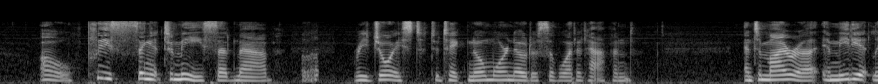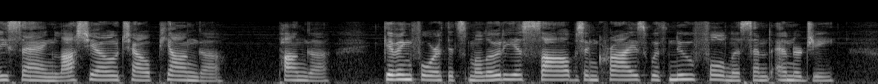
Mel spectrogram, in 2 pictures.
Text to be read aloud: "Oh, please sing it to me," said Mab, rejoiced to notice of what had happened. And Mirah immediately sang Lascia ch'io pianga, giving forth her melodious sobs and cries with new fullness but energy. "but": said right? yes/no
no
